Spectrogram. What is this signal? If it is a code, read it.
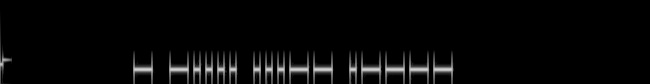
Morse code, heard as a keyed tone, about 20 wpm, 700 Hz. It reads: T631
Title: Numbers - Contest Style - 4-Digit 20wpm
